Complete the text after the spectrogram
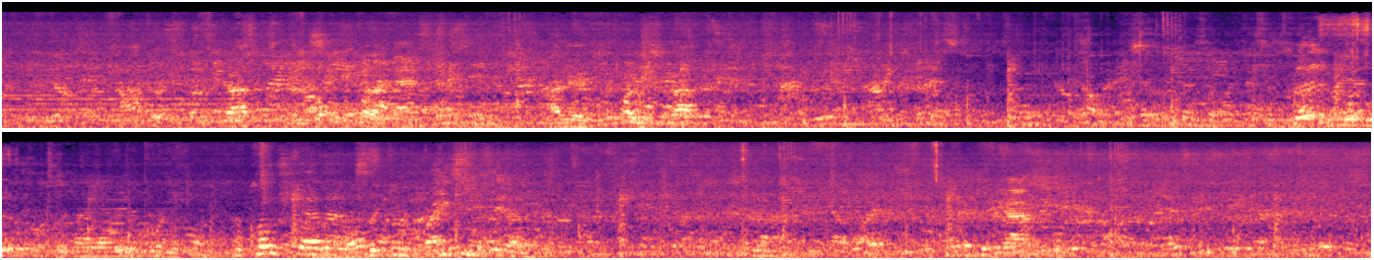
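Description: Footsteps tap on a tiled walkway.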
